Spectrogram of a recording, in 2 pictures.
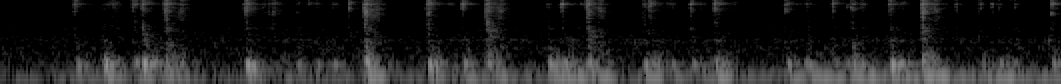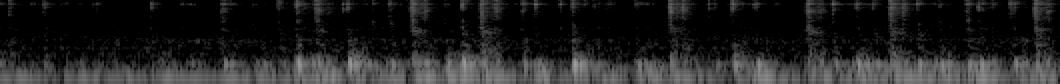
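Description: Rapid fingertip typing on the keys of a black plastic laptop keyboard. The keystrokes are dense, irregular, quiet clicks with soft low thumps and bright, crisp tops, each dying away almost instantly over a steady low hum.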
